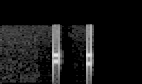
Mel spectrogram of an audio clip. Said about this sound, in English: Okay, so bear with me. You're going to hear a couple beeps.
